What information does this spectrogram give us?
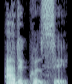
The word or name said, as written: adequacy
